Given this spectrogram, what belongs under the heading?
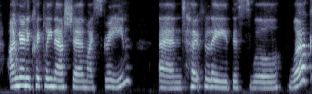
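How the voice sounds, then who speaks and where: With an Australian accent, a woman speaks at a very slow pace. Her intonation is fairly even. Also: fairly high pitch for a woman. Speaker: professor. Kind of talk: academic lecture.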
